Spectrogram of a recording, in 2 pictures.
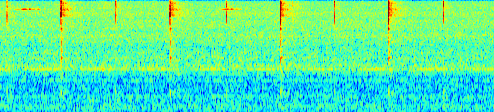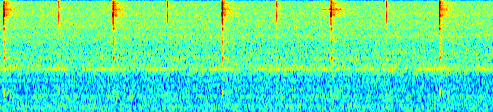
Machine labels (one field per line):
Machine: valve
